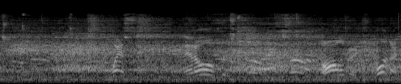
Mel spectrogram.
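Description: Basketball shoes squeaking on a hardwood court: a string of short, sharp squeaks from about a second in, the loudest near the middle and again later. Steady arena crowd noise runs underneath.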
